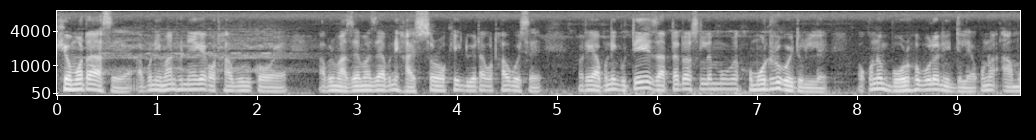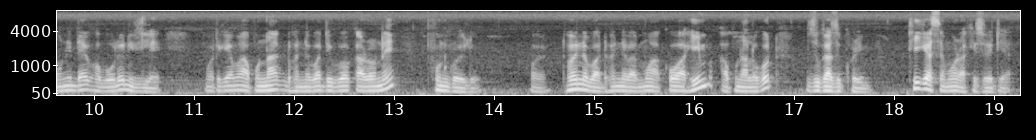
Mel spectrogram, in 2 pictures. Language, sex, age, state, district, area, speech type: Assamese, male, 30-45, Assam, Dibrugarh, rural, spontaneous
